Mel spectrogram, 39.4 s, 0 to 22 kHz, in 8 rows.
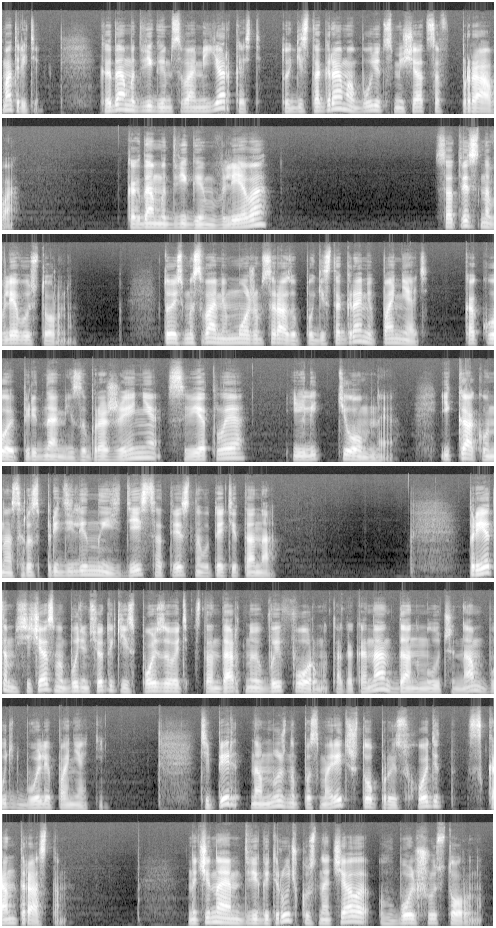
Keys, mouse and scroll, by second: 2.6-5.6 drag, 8.0-12.5 drag, 26.5-28.2 drag.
